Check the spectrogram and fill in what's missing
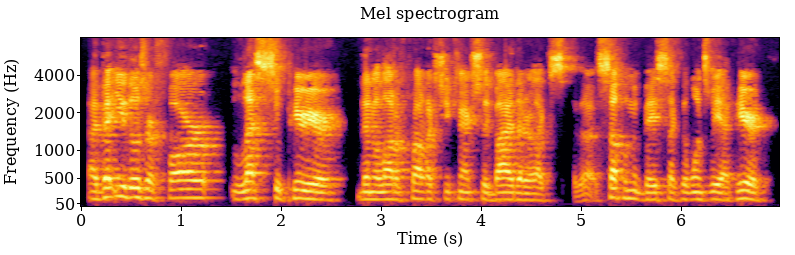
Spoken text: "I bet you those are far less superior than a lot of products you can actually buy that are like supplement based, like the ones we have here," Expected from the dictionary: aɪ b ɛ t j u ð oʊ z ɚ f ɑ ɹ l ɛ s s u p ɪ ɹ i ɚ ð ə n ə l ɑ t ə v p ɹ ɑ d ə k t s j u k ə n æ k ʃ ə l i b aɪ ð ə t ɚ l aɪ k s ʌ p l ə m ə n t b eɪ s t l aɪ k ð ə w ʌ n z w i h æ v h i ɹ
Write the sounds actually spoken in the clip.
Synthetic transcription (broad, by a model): aɪ b ɛ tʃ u ð oʊ z ɚ f ɑ ɹ l ɛ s s u p ɪ ɹ i ɚ ð ə n ə l ɑ t ə v p ɹ ɑ d ə k t s j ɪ k ə n æ k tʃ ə l i b aɪ ð ə t ɚ l aɪ k s ʌ p l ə m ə n b eɪ s t l aɪ k ð ə w ʌ n z w i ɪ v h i ɹ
